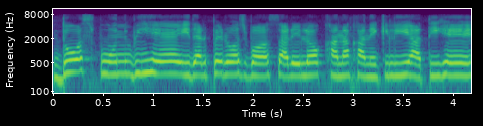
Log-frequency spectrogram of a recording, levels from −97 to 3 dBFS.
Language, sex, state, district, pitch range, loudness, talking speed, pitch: Hindi, female, Bihar, Kishanganj, 245-275 Hz, -17 LUFS, 215 wpm, 255 Hz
